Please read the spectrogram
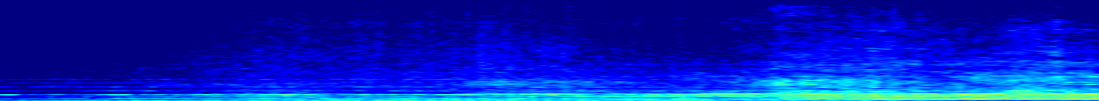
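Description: A deep, noisy rumble that grows steadily louder, over held low musical tones: swelling cinematic trailer sound design.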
